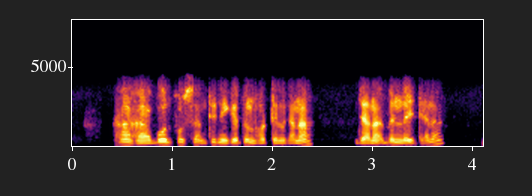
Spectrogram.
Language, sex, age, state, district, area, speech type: Santali, male, 18-30, West Bengal, Birbhum, rural, conversation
